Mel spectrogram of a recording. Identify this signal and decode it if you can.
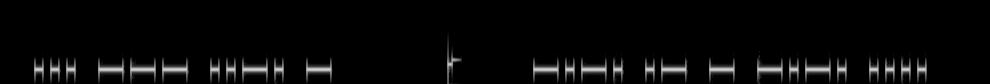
Morse code, heard as a keyed tone, about 15 wpm, 700 Hz. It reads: SOFT CATCH
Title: Sentences from Top 1500 Words - New Word Drill Alt - 15wpm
